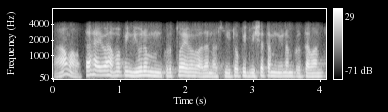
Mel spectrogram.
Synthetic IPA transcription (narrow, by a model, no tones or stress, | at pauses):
aːmɐʋɐt̪ɐɦɐeʋɐɦɐmɐpinjuːnɐmkɾut̪ʋɐeʋɐʋɐd̪ɐnɐsniːʈoːpid̪ʋiʃɐt̪ɐmnjuːnɐmkɾut̪ɐʋaːn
